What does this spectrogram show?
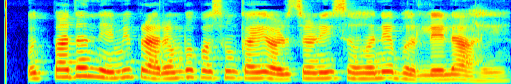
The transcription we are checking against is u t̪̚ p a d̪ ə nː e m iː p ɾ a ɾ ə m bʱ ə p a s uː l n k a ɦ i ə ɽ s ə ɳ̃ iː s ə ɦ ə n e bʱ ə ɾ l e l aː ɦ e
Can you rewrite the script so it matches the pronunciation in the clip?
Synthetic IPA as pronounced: u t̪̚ p a d̪ ə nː e m iː p ɾ a ɾ ə m bʱ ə p a s uː n k a ɦ iː ə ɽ t͡s ə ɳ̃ iː s ə ɦ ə n e bʱ ə ɾ l e l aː ɦ e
